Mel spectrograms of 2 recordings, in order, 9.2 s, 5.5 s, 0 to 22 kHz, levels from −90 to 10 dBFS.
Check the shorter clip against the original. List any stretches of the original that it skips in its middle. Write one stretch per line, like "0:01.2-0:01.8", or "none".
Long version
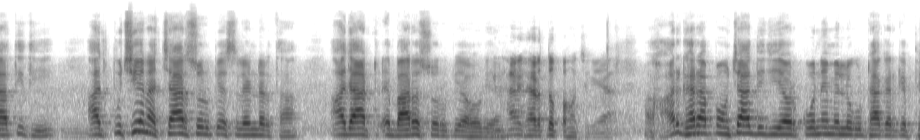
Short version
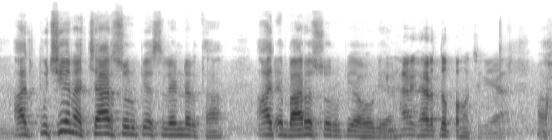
0:03.5-0:03.8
